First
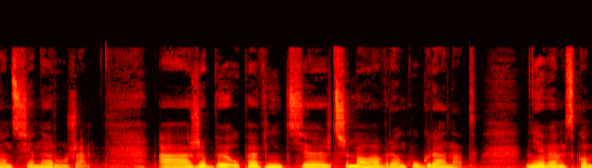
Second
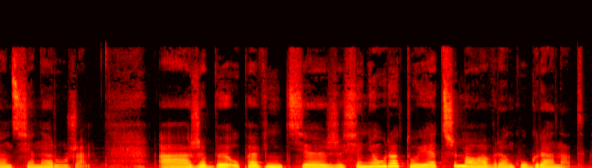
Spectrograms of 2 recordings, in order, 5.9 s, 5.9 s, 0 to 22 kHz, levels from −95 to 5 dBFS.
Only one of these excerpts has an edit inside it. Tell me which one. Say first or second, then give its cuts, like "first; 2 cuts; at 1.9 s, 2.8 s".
first; 1 cut; at 3.3 s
